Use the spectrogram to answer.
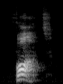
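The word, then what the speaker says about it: Pfaadt: The way I read it, and the way I saw it is fought, like the word fought, like fight, but fought.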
